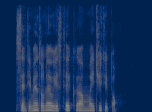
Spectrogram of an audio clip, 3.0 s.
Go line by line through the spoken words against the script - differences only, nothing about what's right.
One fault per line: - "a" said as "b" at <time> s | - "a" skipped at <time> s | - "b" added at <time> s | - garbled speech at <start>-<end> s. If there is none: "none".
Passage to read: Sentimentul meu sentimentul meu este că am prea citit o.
- "sentimentul meu" skipped at 1.1 s
- "prea" said as "mai" at 1.7 s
